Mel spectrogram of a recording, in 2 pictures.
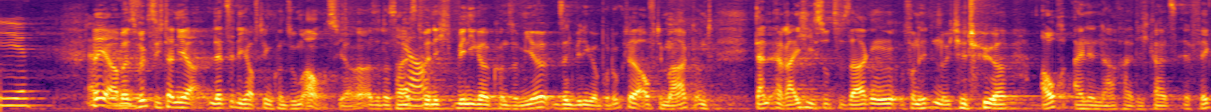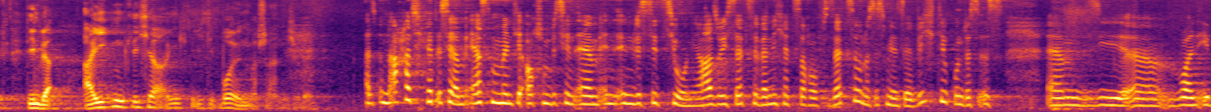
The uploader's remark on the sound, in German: In dieser Sondersendung live vom Bodensee Business Forum in Friedrichshafen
